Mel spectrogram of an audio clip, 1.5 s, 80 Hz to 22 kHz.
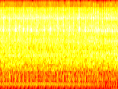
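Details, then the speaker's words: Huoniao HN125 motorcycle revved after a taped-and-sealed part was refitted, before the carb comes off; small single revs with a ragged, uneven bark, it's not happy and struggles under throttle; rough running, cause suspected, not confirmed. "it's not happy."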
